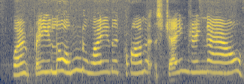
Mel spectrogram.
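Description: Squeaky and extremely high-pitched, a woman's put-on character voice goes at a moderate pace.

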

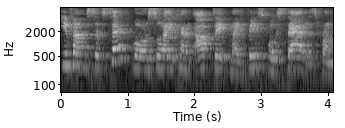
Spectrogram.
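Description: In a room with audible echo and light background noise, a woman talks at a moderate pace in a high pitch. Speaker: stand-up comedian. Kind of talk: stand-up comedy routine. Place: stage.

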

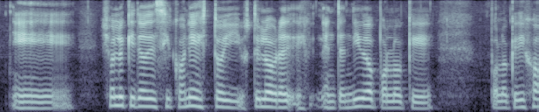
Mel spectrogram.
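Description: A woman's dark, mellow voice at a fairly slow pace, ordinary pitch variation, quiet background. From Argentina. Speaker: diplomat; guest. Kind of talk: radio interview. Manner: formal. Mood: calm, earnest, measured. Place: studio. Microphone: studio mic.

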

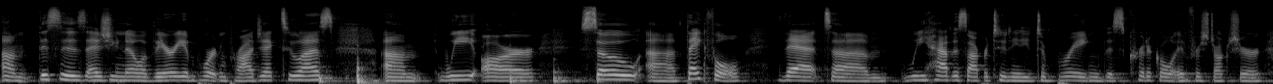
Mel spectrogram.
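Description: A woman's unremarkable speaking voice, fairly low in pitch, at a fairly slow pace with fairly even intonation. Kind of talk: opening remarks at public meeting. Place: hall. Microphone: podium.

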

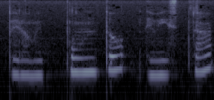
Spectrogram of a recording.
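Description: Soft-spoken and gentle in tone, a woman whispers. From Mexico. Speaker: ASMR content creator. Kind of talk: whispered ASMR tutorial, intimate and close-mic, softly breathy. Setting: home recording with binaural microphone. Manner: slow, soft-spoken, gentle whisper, unhurried.

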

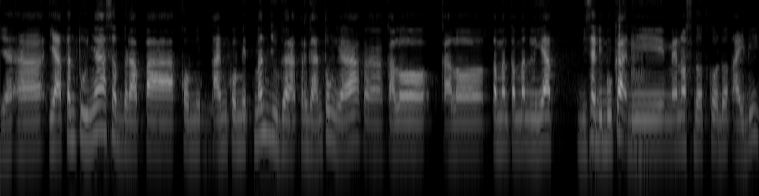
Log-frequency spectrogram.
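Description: A man with an unremarkable speaking voice, fairly high-pitched, fairly slow and fairly even in intonation, over a quiet background. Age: 40s. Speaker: company executive and mentor. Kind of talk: casual online talk show. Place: studio. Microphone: lapel.

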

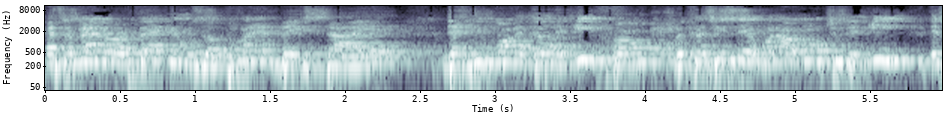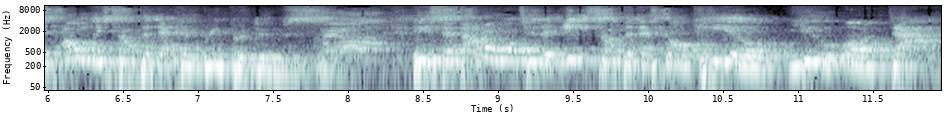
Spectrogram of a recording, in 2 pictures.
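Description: An animated man with a high voice, lively intonation and a fairly quick pace, amid audible room echo and light background noise. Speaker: preacher. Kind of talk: sermon with call-and-response. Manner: animated, urgent, exhorting the listeners; repetitive, rhythmic preaching cadence. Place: church.

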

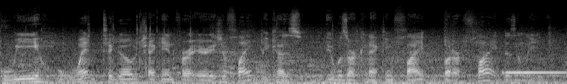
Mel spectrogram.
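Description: A man talks at a moderate pace while music sounds in the background. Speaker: travel vlogger. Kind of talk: casual vlog chat. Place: hall. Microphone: phone near.

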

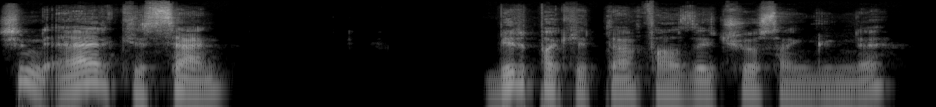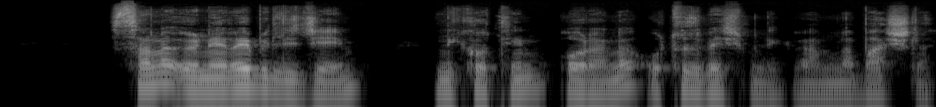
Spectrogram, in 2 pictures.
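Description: This somewhat breathy voice has an animated tone with very wide pitch swings at a fairly slow pace. The recording is very clean, with a silent background. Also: man, dry, close sound with no echo. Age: 30s. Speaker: YouTuber. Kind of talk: tutorial. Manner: casual and animated.

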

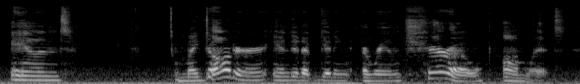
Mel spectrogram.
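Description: Speaking at a very slow pace, a woman has a somewhat breathy voice, recorded with a dry sound and no echo. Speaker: food vlogger. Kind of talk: casual vlog chat. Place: car.

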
